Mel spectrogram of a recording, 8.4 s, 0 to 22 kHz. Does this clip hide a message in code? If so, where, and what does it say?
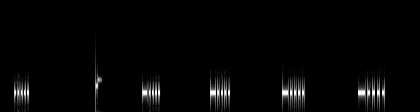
Yes: Morse code from 0.3 to 7.7 s, heard as a keyed tone, about 34 wpm, spaced as for 8 wpm, 690 Hz. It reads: 5 6666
